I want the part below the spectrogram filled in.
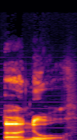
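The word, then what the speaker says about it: Niwl: Apparently, that's pronounced Anul.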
